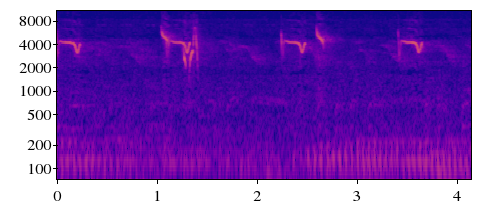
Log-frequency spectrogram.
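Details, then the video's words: Bar-winged prinia song used for tutoring other birds: high level whistles ending in a downward slur, alternating with sharp sweeping notes, about one phrase per second over a low background hum. "suara r!but burung ciblek-cocok untuk masteran"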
